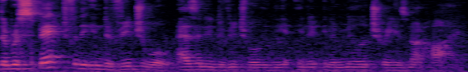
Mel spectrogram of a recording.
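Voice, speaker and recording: A man with an Australian accent talks at a very fast pace and medium pitch, with ordinary pitch variation, noticeable background noise and audible room echo. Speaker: former soldier. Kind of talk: interview. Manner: casual.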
